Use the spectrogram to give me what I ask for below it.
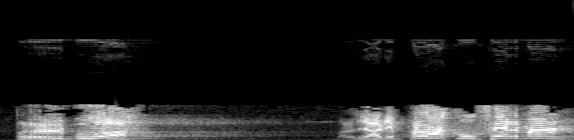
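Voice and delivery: loud, high preacher's cry; shouted exhortation. Retold or imitated. Pastor telling the husband what to do, shouted exhortation. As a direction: hammer the answer out at full voice.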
